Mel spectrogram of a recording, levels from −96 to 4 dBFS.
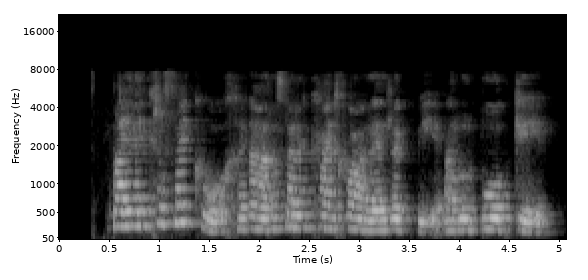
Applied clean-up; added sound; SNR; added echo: neural mask model DeepFilterNet 3.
